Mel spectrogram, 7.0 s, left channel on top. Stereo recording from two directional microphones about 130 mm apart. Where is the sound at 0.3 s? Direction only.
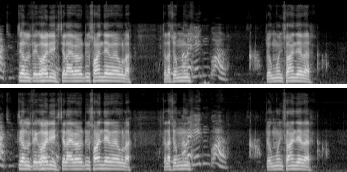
35° left (ahead or behind).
